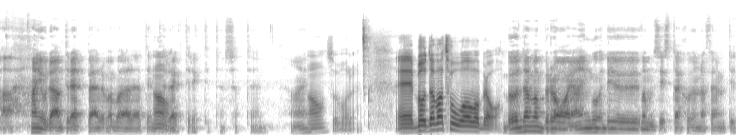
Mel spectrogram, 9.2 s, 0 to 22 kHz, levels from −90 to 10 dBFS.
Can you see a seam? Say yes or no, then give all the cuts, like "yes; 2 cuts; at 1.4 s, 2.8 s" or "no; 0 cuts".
yes; 2 cuts; at 7.6 s, 8.0 s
